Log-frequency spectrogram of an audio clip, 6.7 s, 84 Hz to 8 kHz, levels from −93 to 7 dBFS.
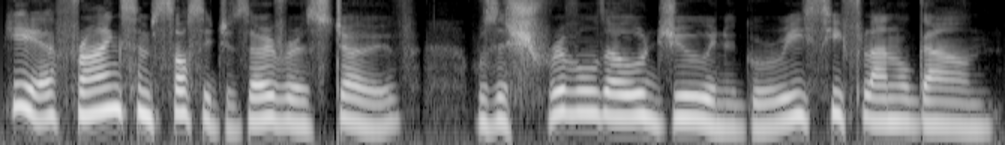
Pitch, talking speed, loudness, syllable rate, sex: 190 Hz, 150 wpm, -16 LUFS, 4.2 syllables/s, female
